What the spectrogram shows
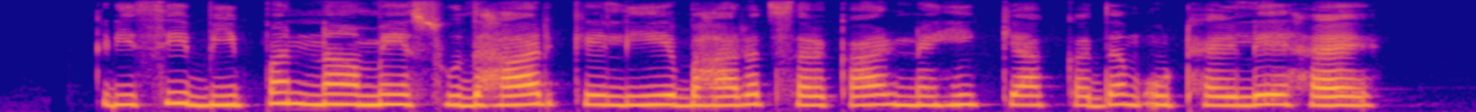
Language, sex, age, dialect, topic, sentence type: Magahi, female, 51-55, Southern, agriculture, question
